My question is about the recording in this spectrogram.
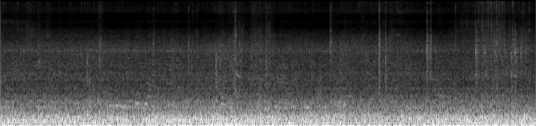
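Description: Airliner cabin noise: a loud, steady low rumble with no rise or fall, and a few faint clicks.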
